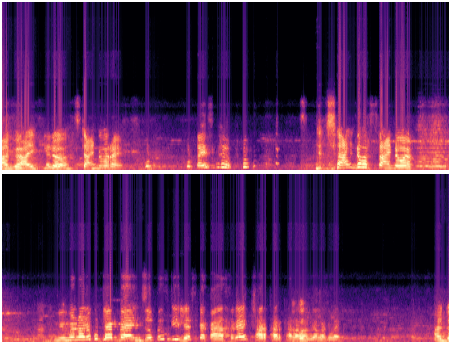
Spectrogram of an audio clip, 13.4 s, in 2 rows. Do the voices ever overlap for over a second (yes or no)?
no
